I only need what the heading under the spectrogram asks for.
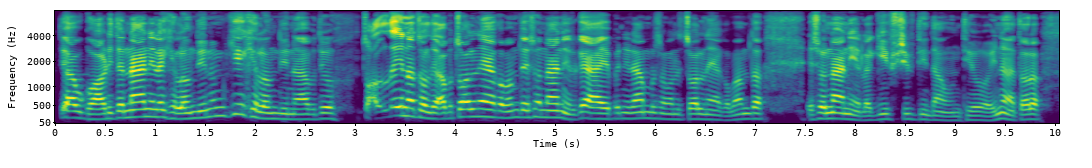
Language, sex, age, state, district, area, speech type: Nepali, male, 30-45, West Bengal, Darjeeling, rural, spontaneous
